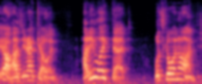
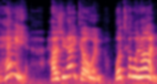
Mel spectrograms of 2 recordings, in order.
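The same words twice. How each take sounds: First: Confident, casual date opener with hard endings; attractive vocal tonality. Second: High, loud, over-eager mock greeting; nervous tonality. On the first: Coach shows how he talks on dates, casually confident. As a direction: drop each question firmly like a statement. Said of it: "that's a way more attractive vocal tonality". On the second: Coach demonstrates the unattractive way to greet a date, nervously high. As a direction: push the pitch way up, nervously eager. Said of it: "you can just hear the nervousness". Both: Shown as a demonstration.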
